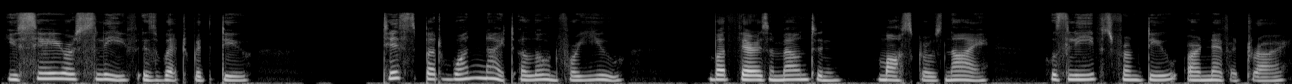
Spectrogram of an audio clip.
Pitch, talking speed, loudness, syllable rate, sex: 215 Hz, 135 wpm, -21 LUFS, 4.2 syllables/s, female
